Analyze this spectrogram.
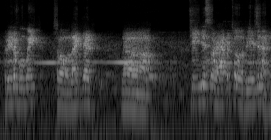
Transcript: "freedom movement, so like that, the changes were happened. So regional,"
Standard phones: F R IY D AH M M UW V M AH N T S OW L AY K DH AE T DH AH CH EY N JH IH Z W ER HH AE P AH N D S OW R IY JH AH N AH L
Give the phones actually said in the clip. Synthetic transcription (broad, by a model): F R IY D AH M M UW M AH T S OW L AY K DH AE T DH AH CH EY N JH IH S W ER HH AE P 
